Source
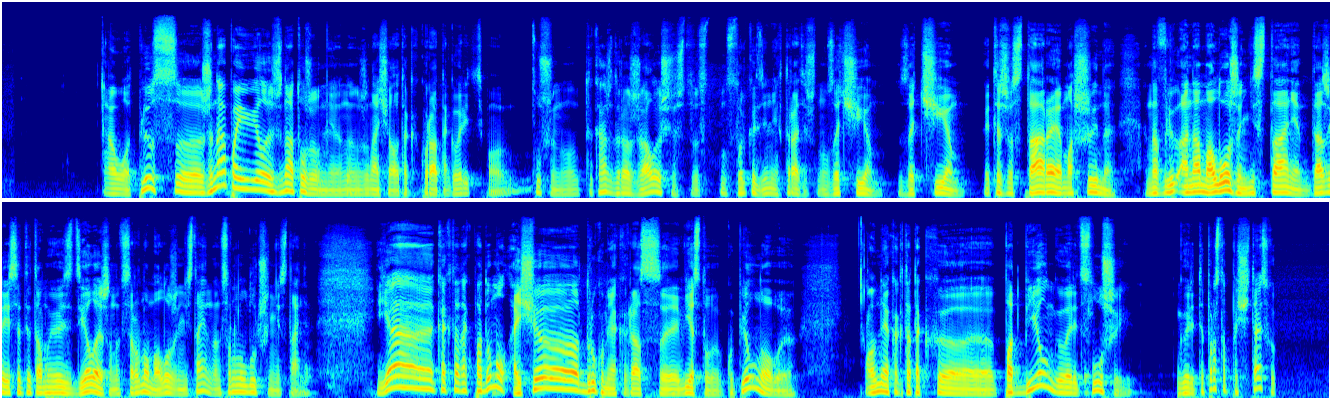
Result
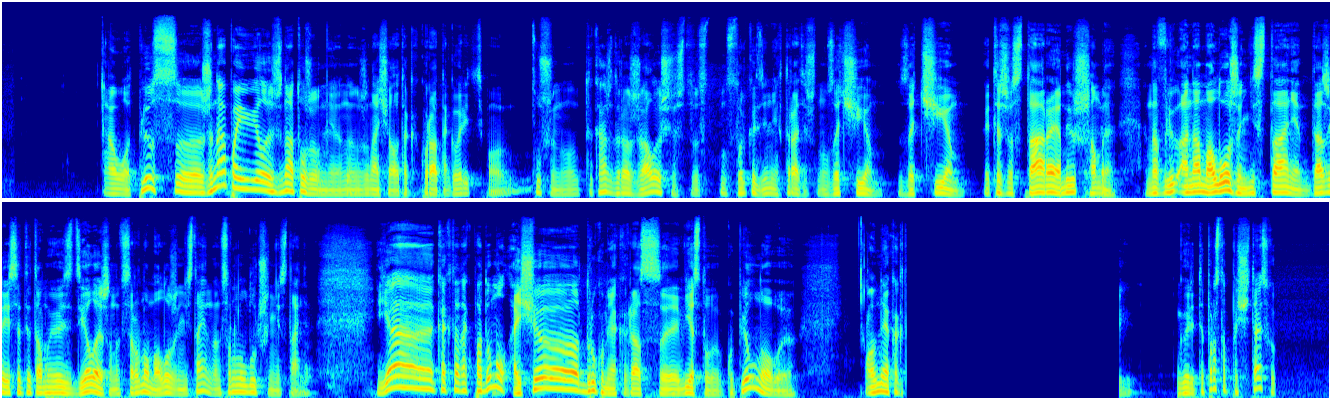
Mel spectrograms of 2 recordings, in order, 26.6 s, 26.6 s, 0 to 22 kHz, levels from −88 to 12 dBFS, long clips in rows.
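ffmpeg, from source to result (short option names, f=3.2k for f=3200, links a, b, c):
-filter_complex "[0:a]asplit=5[a][b][c][d][e];[a]atrim=end=10.592[f];[b]atrim=start=10.588:end=11.022,asetpts=PTS-STARTPTS,areverse[g];[c]atrim=start=11.018:end=22.33,asetpts=PTS-STARTPTS,afade=t=out:st=11.308:d=0.004:c=hsin[h];[d]atrim=start=22.33:end=24.46,asetpts=PTS-STARTPTS,volume=0[i];[e]atrim=start=24.46,asetpts=PTS-STARTPTS,afade=t=in:d=0.004:c=hsin[j];[f][g]acrossfade=d=0.004:c1=hsin:c2=hsin[k];[h][i][j]concat=n=3:v=0:a=1[l];[k][l]acrossfade=d=0.004:c1=hsin:c2=hsin"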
